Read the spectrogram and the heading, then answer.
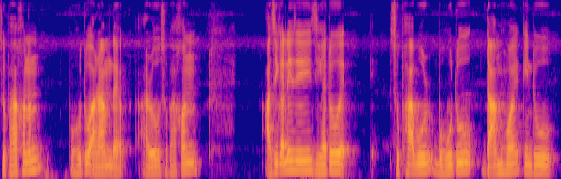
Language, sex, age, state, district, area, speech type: Assamese, male, 18-30, Assam, Sivasagar, rural, spontaneous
